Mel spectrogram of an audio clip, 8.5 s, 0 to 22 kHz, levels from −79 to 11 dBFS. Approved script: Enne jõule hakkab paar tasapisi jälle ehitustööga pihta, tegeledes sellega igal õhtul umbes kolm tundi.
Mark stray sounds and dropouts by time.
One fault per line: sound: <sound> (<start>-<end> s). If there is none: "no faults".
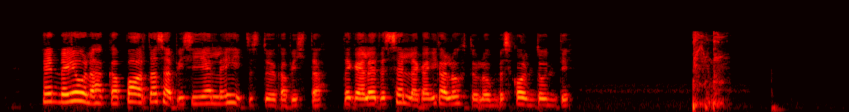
sound: thud (6.9-7.3 s)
